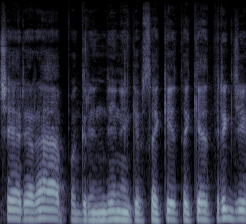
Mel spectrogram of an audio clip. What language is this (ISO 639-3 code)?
lit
